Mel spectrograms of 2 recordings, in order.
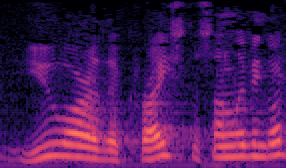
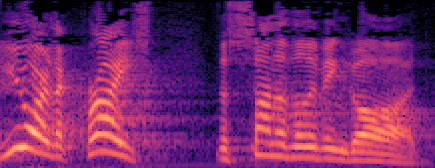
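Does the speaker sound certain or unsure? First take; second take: unsure; certain. First: It is said hesitantly, like an unsure question. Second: It is said as a firm, certain statement. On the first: The speaker is guessing and seeks approval. The speaker calls it wrong. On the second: The speaker is convinced of the answer. The speaker calls it right.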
